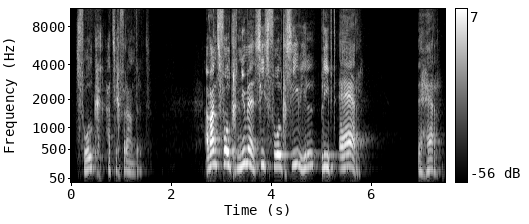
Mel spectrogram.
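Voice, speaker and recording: A pastor with a Swiss German accent delivers his sermon in an earnest, emphatic way, his voice sitting fairly high. The tone has a husky edge that stays with him throughout. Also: darkish tone.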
